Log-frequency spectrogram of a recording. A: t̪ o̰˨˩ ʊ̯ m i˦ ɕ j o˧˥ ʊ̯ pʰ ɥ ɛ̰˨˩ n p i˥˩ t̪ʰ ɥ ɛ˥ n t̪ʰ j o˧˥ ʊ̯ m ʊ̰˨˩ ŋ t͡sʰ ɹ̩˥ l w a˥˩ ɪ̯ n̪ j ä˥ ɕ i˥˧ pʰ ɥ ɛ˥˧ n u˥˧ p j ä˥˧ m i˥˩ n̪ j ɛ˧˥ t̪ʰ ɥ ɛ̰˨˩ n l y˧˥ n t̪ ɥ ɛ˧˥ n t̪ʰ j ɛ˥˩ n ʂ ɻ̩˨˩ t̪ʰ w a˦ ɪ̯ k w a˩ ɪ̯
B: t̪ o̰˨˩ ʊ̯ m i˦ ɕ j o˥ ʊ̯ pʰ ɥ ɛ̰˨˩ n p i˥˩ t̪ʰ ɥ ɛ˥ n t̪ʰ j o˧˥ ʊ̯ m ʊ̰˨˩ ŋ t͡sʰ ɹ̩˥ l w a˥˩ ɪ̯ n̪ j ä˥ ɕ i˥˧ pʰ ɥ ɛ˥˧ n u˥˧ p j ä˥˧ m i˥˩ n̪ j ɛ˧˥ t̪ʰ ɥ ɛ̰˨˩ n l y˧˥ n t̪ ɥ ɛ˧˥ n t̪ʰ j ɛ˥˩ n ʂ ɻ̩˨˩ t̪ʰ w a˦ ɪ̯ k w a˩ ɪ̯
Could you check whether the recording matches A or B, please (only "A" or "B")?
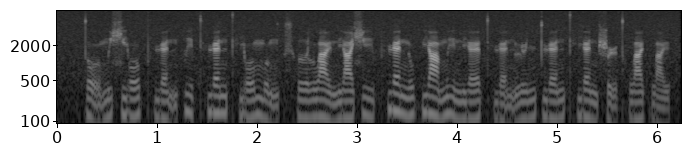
A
